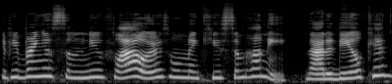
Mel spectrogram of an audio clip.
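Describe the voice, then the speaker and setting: A put-on character voice speaks at a high pitch and a moderate pace. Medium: game stream. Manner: gruff, wisecracking.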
